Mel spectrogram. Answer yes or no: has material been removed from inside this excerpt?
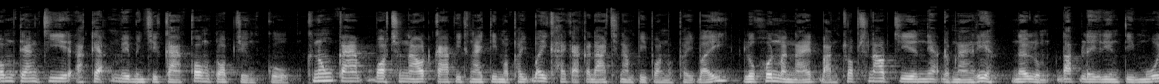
yes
